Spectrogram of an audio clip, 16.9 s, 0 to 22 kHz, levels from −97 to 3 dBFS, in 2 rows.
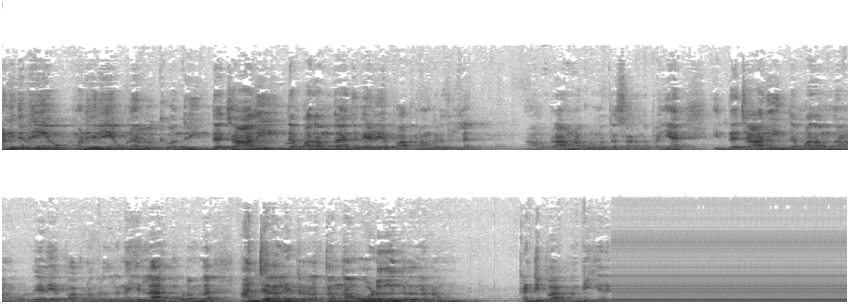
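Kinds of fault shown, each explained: System hang loop: from 14.56 s to the end, one 20 ms slice repeats exactly. A frozen system recycles its buffer, giving a steady 50 Hz buzz.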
